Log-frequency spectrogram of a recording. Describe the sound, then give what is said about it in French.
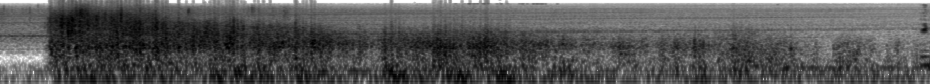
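A lightning strike on a mountain top during a storm bursts in with a sudden, loud crack of thunder, then a heavy, roaring rumble rolls on for several seconds, slowly easing but still loud at the end. “décharge de lumière pure et naturelle venue du ciel attirée par son contraire.”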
